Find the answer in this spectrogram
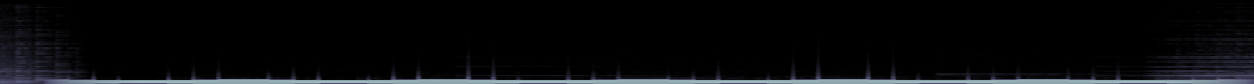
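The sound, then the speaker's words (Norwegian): Two steady tones, one high and one low, alternate in a quick regular pattern, an octave illusion, swapping back and forth for several seconds at a constant, moderate loudness with no voices. “I følgende klipp vil de som er høyrehendte, høre den høyeste tonen i det høyre øret, mens dere venstrehendte som regel vil høre den i venstre.”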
